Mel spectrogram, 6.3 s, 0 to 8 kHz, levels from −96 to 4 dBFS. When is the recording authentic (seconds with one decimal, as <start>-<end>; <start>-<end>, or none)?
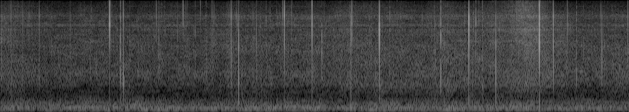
none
